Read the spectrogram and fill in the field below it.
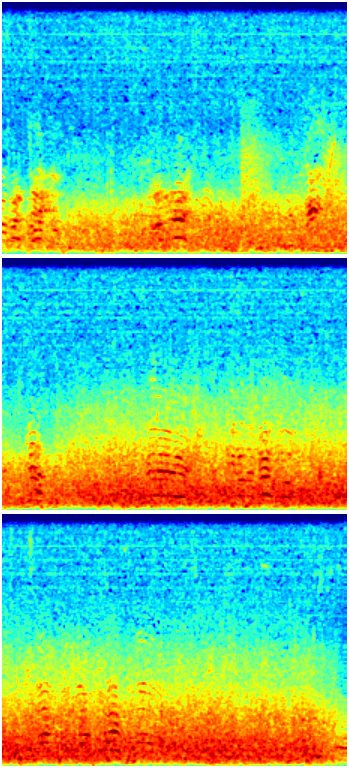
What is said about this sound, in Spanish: La caravana atraviesa un río de corriente impetuosa. Primero pasaron los caballos y desde la otra orilla, con larguísimas riendas, tiran de los carros que, montados sobre balsas, cruzan flotando la corriente.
